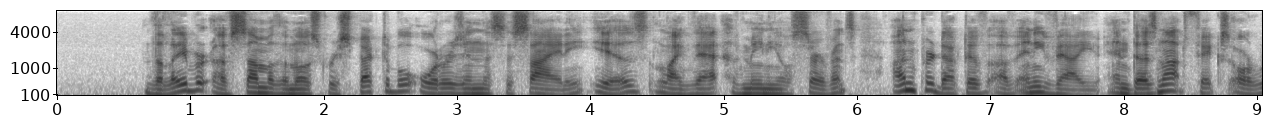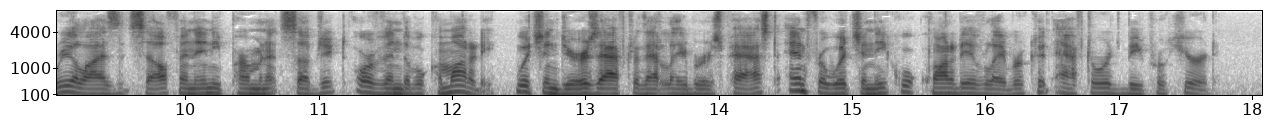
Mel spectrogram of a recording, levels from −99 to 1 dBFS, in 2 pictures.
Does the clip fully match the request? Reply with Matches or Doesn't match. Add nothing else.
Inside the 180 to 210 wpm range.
Matches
